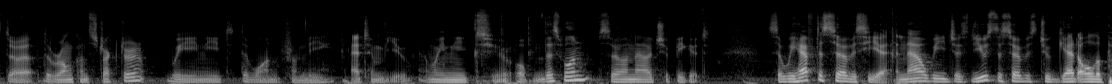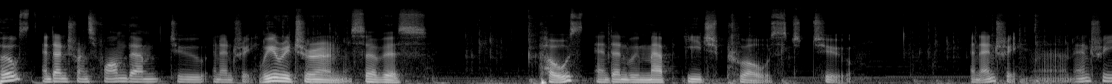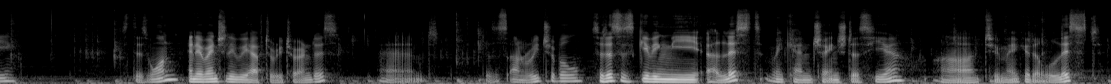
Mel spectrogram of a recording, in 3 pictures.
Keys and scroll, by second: 0.2 shift+super+Right, 0.4 shift+Left, 1.0 super+x, 3.6 super+v, 4.1 Escape, 5.0 alt+8, 5.3 Escape, 6.2 super+s, 8.6 Up, 8.8 super+Right, 9.0 Return, 16.4 Return, 17.2 Return, 19.0 Return, 22.4 Return, 25.7 Home, 25.8 Down, 26.2 super+Right, 26.5 shift+super+Left, 27.1 super+s, 27.4 Up, 29.6 super+Right, 29.8 Left, 30.8 alt+Left, 31.4 alt+Left, 31.8 alt+shift+Right, 32.7 Escape.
